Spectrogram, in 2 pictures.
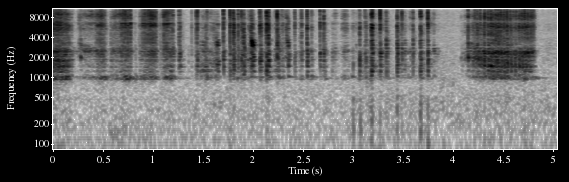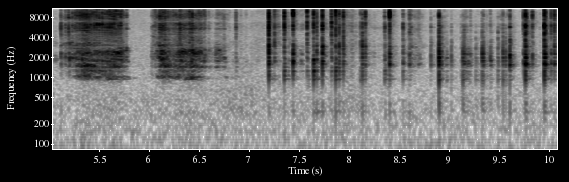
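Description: Long acrylic nails tap and scratch quickly along the hollow body and plastic bristles of a hand-sized grey and pink TYMO RING plastic heated hair straightening brush. Dense bright clicks and scratches are broken up by three longer, steady scraping strokes in the middle. A crisp, high, dry texture with almost no low end.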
